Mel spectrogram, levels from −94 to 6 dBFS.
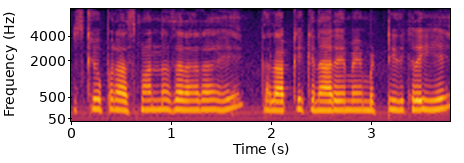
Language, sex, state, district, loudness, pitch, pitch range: Hindi, female, Chhattisgarh, Sukma, -17 LUFS, 215 Hz, 205-220 Hz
